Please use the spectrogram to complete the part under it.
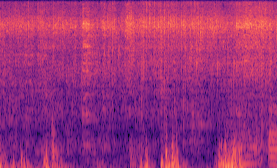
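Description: Lemongrass and aromatics sauté with beef cubes in a pan for a soup, giving a steady bright sizzle broken by a few soft low knocks of stirring.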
